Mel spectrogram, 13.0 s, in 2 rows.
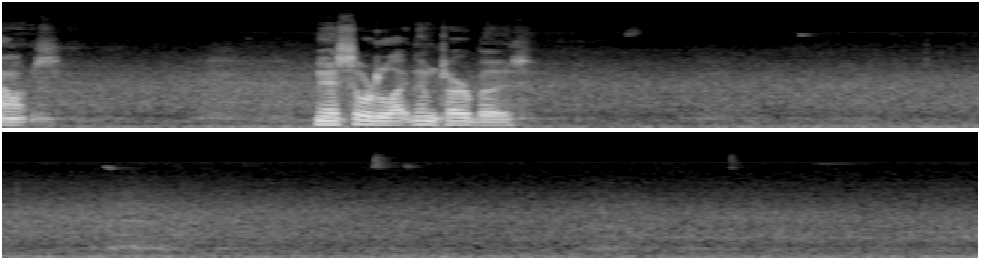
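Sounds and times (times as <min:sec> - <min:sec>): outdoor background hiss: 0:00.0 - 0:13.0
soft low hoot: 0:07.1 - 0:08.2.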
